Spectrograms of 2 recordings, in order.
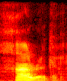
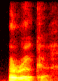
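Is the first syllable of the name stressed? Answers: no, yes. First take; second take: yes; no. First: The stress is on the first syllable. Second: The stress is not on the first syllable. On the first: The speaker calls it right. "It's on the beginning" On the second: The speaker calls it wrong. "I'm saying that wrong"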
